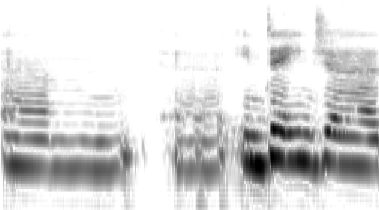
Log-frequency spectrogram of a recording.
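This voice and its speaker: A woman with a Bosnian accent speaks in a fairly low pitch with flat, monotone intonation. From Bosnia and Herzegovina. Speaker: religious community representative. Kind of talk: podcast interview. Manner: halting, many fillers and restarts.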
